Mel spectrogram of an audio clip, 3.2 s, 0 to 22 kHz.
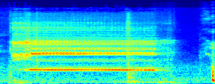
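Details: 1992 Saab 900 Turbo, sitting for years: first key turn gives a steady mid-pitched buzz of about two seconds, then stops and clicks follow; an unexplained warning buzzer the owner calls weird.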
